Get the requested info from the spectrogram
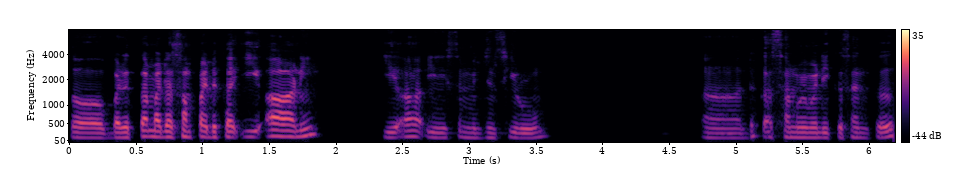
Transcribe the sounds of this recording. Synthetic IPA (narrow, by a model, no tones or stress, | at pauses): sobaʔdat̪ajmadasampajdəkat̪̚iʔani | ʔiʔaʔisiməd͡ʒənsiɹum | ədəkat̪̚sanwɛmə̃ndikəsɛnt̪ə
